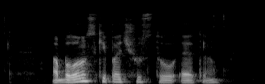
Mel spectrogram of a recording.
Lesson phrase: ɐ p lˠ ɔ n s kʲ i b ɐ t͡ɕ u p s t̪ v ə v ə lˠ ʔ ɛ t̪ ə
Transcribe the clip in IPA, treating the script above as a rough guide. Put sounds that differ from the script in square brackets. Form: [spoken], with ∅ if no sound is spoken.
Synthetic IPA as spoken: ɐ [b] lˠ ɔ n s kʲ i [p] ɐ t͡ɕ u [∅] s t̪ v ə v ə lˠ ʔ ɛ t̪ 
